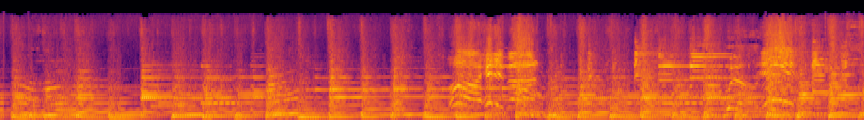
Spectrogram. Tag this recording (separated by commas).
Music, Speech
